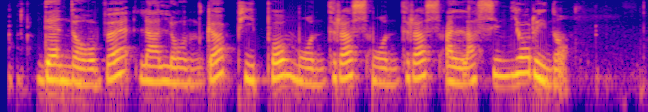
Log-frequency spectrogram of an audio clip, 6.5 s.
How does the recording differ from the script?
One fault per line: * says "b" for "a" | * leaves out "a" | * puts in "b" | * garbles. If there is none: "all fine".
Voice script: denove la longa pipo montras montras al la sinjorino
all fine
